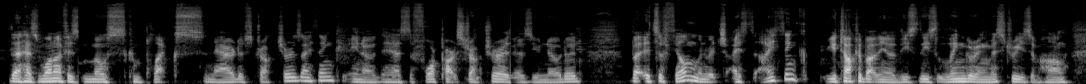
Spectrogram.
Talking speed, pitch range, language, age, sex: 235 wpm, 105-135 Hz, English, 20-39, male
